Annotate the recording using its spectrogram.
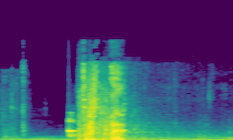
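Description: An electric burst crackles loudly and briefly.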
